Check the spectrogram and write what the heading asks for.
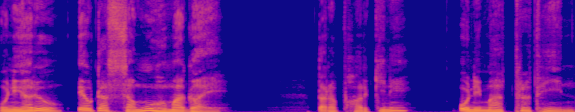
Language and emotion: Nepali, sad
